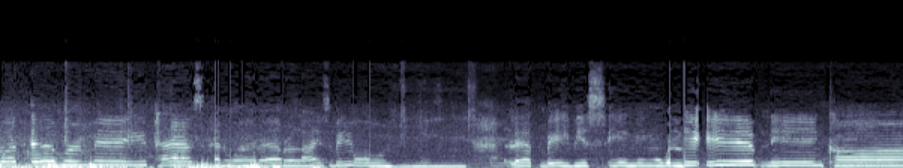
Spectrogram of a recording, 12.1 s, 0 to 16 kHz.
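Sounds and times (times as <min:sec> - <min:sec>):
child singing a slow melody: 0:00.0 - 0:12.0.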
